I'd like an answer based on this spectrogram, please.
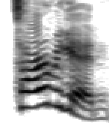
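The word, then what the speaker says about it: ptarmigan: Churchill on the weekend tarmigan there's a p that's silent at the beginning I had to do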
